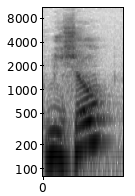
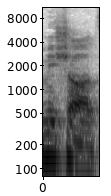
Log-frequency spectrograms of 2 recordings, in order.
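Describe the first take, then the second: First: The name is pronounced the French way. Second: The name is pronounced the English way. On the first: "It's pretty much a French family name that you can pronounce it Michaud" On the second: "the English producers all call him Michaud"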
